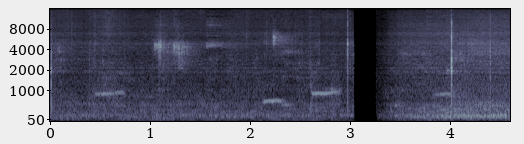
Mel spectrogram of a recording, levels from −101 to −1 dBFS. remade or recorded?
remade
